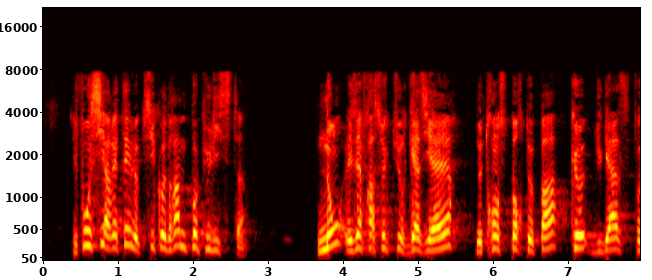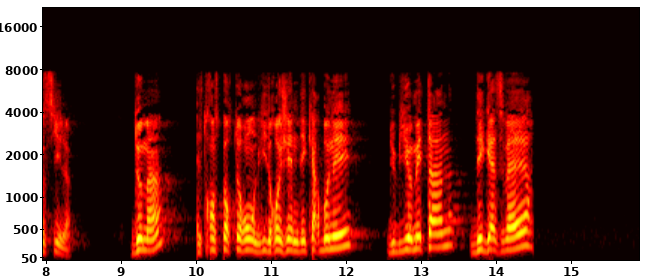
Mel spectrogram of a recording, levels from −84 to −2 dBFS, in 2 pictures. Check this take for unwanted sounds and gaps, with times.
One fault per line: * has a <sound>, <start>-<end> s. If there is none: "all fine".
all fine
